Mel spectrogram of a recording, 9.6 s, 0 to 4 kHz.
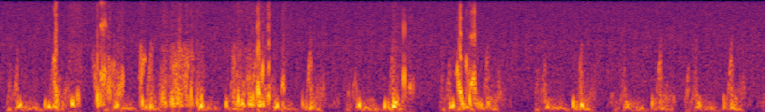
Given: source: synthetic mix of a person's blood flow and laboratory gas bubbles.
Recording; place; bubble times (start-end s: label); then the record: Doppler ultrasound of blood flow; precordium
0.66-0.76 s: bubbles
0.86-1.02 s: bubbles
1.15-1.56 s: bubbles
1.72-1.83 s: bubbles
1.99-2.56 s: bubbles
2.88-3.40 s: bubbles
3.51-3.58 s: bubbles
4.88-5.18 s: bubbles
5.68-5.99 s: bubbles
From the record:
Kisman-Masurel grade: 233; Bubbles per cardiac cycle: several, 3 to 8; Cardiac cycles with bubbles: 50 to 99%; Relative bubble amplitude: loud (0.450 to 0.775); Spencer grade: 3 (all of the cardiac periods contain showers or single bubble signals, but not dominating or overriding the cardiac motion signals); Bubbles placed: anywhere in the cardiac cycle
